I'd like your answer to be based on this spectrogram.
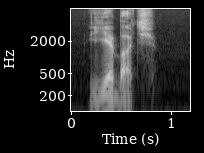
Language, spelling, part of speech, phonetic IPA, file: Polish, jebać, verb, [ˈjɛbat͡ɕ], Pl-jebać.ogg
